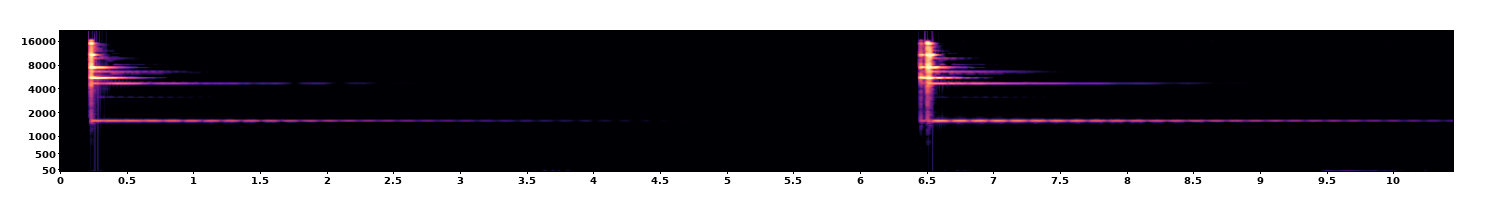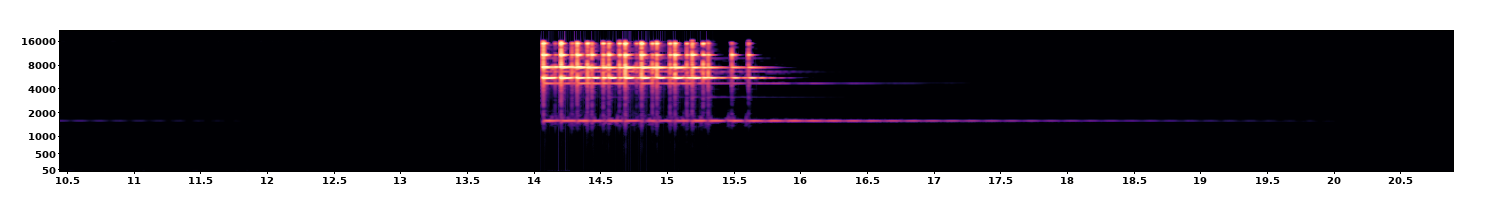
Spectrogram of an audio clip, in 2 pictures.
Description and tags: chromatic handbells 12 tones g1
Chromatic handbells 12 tones. G tone.
Normalized to -3dB.
ring, stereo, chromatic, tuned, bell, English-handbells, double, percussion, handbell, single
